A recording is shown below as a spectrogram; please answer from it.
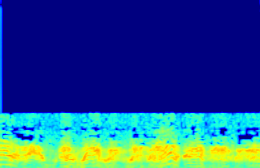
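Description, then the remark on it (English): A voice imitates a duck, letting out a steady stream of nasal, buzzy quacking chatter, loud, with no pauses. “I wouldn't believe a duck could have so much fun.”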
